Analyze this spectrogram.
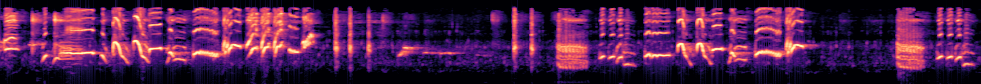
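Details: Oriental magpie-robin song for provoking a sluggish bird to answer: dense tumbling whistles and sharp chirps, a drawn-out whistle, harsh raspy bursts, and quick varied phrases with brief gaps.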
